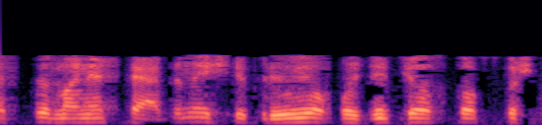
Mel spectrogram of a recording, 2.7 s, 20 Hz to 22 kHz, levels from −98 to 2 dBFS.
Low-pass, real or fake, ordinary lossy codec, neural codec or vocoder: 3.6 kHz; fake; MP3, 16 kbps; codec, 16 kHz, 6 kbps, DAC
